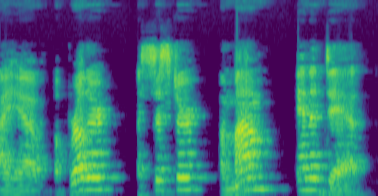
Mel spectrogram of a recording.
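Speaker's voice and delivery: list intonation, up on each item, down on "dad". Listing family members, brother, sister, mom, dad: each item rises, dad falls. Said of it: "all of the items in the list go up except for the last item. So that's down".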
